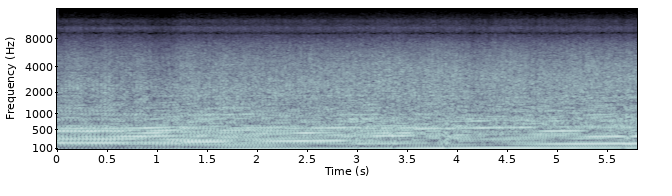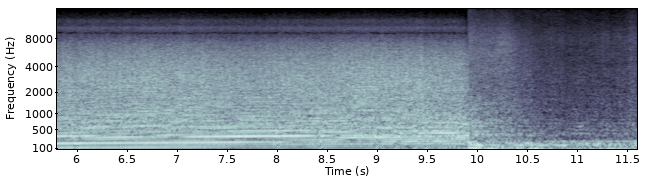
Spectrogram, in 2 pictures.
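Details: Big block Chevy 489 V8 on dyno, after reshaping plug boot contacts on front passenger-side cylinder: pulls hard, then note stutters and breaks up near the top; high-rpm misfire, cause suspected, not confirmed.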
